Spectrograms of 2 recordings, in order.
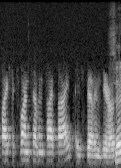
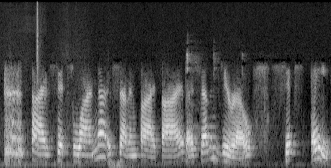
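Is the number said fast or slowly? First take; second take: fast; slowly. First: The number is said fast. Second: The number is said slowly.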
